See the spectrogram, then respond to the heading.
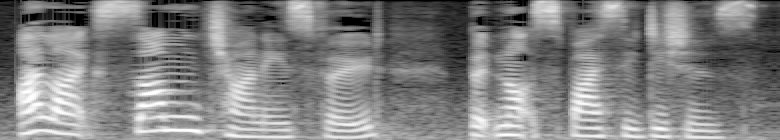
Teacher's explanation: about a restricted or limited amount of something we put the stress on the word some for example I like some Chinese food but not spicy dishes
